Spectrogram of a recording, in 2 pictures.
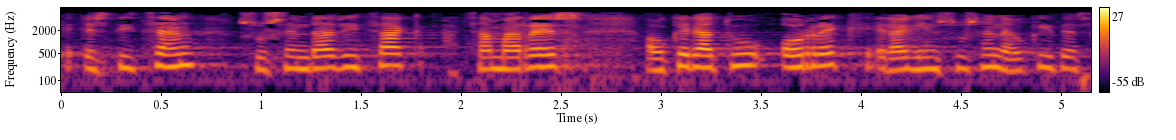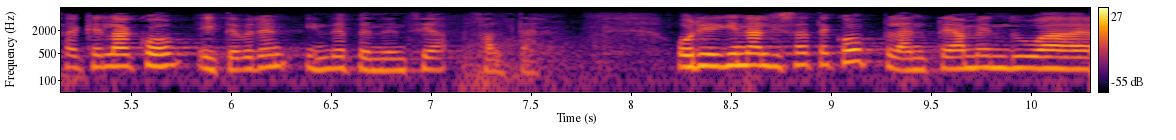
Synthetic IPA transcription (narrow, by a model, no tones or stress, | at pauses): e̞zd̪it͡san | suse̞nd̪aɾit͡sakat͡samare̞sawke̞ɾat̪uo̞re̞kʰe̞ɾaɣ̞insuse̞nawkiðe̞sake̞lako̞ejt̪eβeɾe̞nind̪e̞pe̞nd̪e̞nt͡siafalt̪an | o̞ɾie̞ɣinalisat̪e̞ko̞plant̪e̞ame̞nd̪ua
